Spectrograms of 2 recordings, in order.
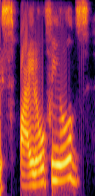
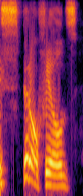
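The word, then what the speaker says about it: Spitalfields: the southern United States, I want to pronounce this with a long I and say spidal fields because that's how it's spelled. But they say spittle fields with a short I sound.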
